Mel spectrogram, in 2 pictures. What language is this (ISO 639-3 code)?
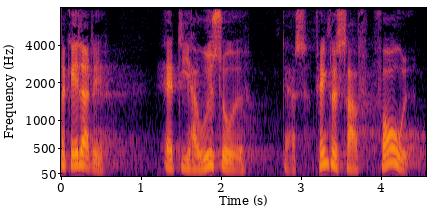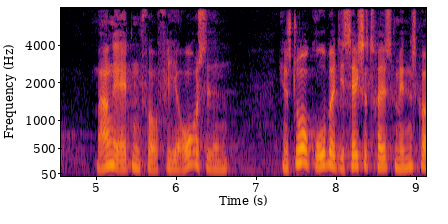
dan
